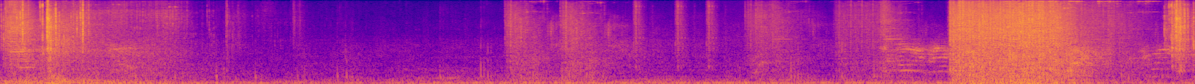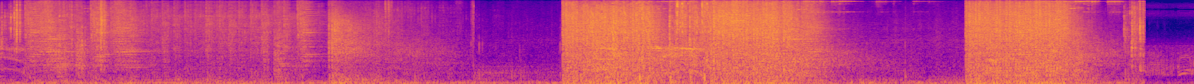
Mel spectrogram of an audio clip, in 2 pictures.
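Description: Gunfire battle between AI marines and enemies in the video game Black Mesa, with sustained machine-gun bursts, heavy thuds and booms rising in loud waves, while someone talks over the fighting.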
